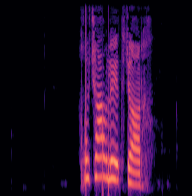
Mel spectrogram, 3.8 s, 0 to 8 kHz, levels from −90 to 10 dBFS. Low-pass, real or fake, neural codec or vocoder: 7.2 kHz; real; none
